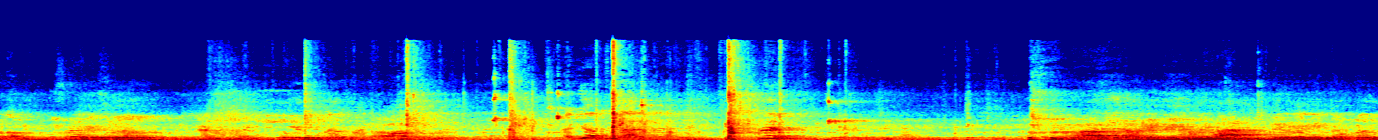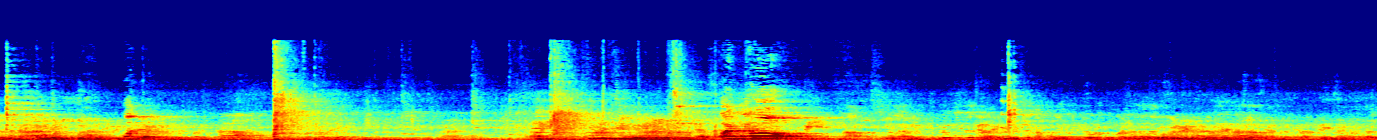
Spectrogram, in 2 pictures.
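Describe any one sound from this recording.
Men call out and talk across the hall.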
